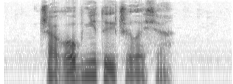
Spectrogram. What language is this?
Belarusian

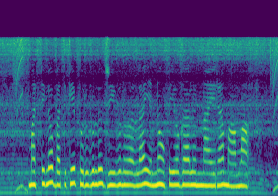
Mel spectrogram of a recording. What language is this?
Telugu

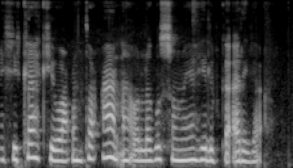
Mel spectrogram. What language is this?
Somali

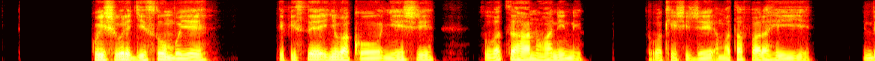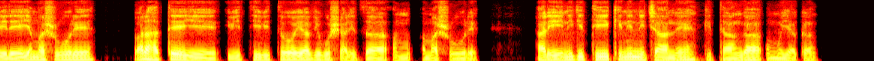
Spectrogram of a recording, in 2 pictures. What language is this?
Rundi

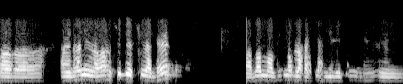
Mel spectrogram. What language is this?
Bodo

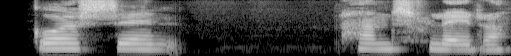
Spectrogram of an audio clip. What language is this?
Icelandic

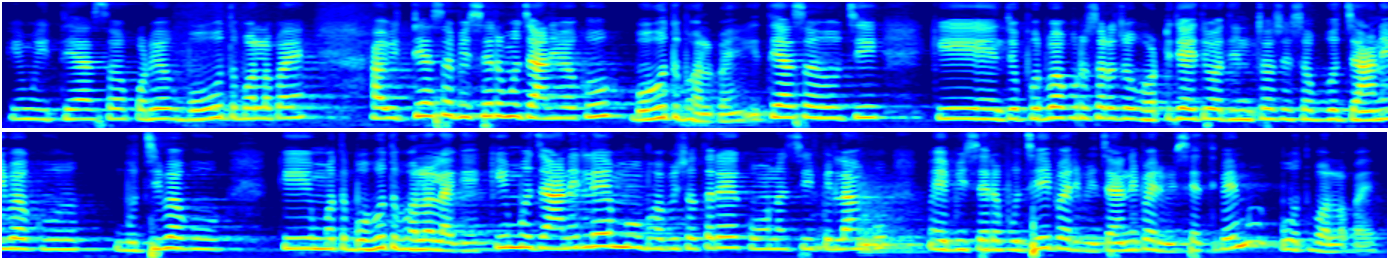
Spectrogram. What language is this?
Odia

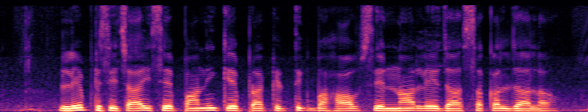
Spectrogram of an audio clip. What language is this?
Bhojpuri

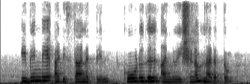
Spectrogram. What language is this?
Malayalam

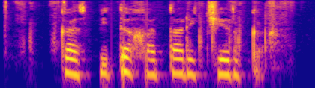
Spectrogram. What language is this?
Imbabura Highland Quichua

